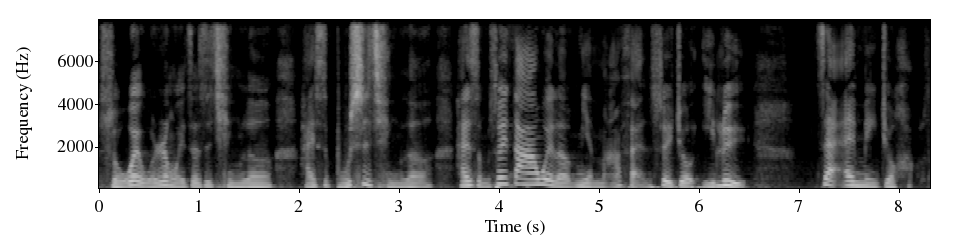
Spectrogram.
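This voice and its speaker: A woman with a normal speaking voice talks at a moderate pace, fairly low in pitch, with lively intonation and big swings in loudness. The recording is very clean, with a silent background. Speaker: podcast co-host. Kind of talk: casual chat.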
